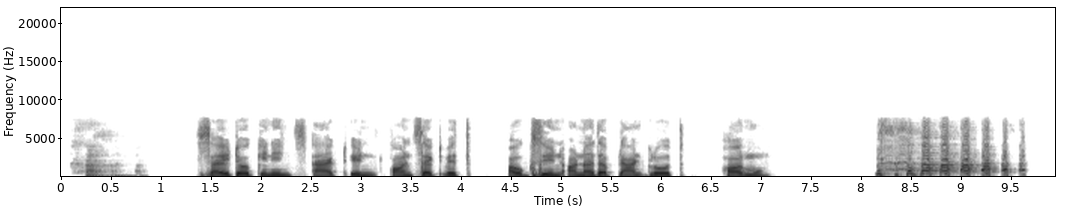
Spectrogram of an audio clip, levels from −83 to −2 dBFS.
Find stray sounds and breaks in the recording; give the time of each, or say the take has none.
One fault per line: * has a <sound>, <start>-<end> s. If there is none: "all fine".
* has a laugh, 0.1-0.9 s
* has a laugh, 8.1-9.7 s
